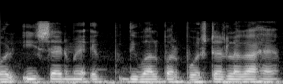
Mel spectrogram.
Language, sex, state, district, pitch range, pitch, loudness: Hindi, male, Jharkhand, Deoghar, 120-125 Hz, 120 Hz, -13 LUFS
